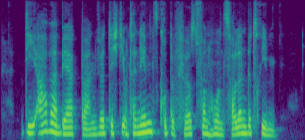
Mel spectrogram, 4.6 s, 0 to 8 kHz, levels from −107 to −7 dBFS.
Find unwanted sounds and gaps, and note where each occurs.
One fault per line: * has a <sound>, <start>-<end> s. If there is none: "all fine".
all fine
